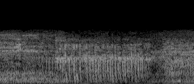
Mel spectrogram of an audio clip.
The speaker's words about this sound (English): Is the coach shaving in the background there? Or snoring? Snoring.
